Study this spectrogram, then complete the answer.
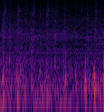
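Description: Horse hooves clip-clopping on a Saturday morning outdoors, a quick, even rhythm of hollow knocks at moderate distance, with no talk over them.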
